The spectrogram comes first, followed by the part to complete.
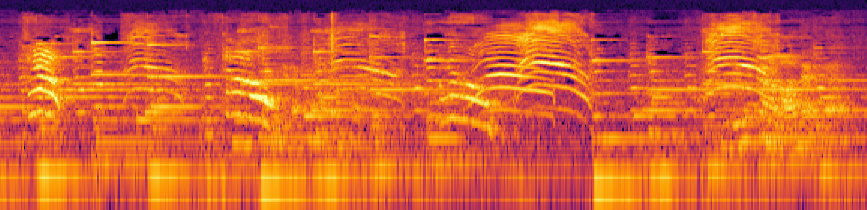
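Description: A kitten meowing repeatedly, about six high calls that each rise and fall in pitch, over background music with a steady beat.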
